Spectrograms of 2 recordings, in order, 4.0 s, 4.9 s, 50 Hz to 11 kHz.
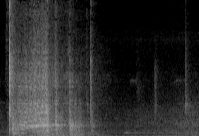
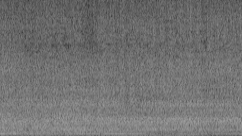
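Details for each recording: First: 1948 Ford F-5 truck, cold start after sitting unrun for over a year: the starter spins about 1.5 seconds without catching, then silence; no start, and the owner suspects the fuel pump isn't pumping because it didn't kick on at the switch. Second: 1948 Ford F-5 truck, cold start after sitting unrun for over a year, on choke with the throttle pumped by hand: the engine holds a steady, even idle with a low hum and no misses; running fine, a good start.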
